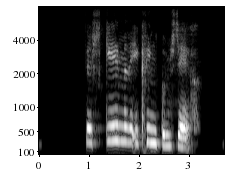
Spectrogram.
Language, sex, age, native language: Icelandic, female, 10, Icelandic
